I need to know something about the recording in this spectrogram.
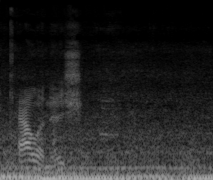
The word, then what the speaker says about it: Callanish: the town where the stones are at is pronounced calendars I just asked somebody kalanish and um the stone the stones themselves are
